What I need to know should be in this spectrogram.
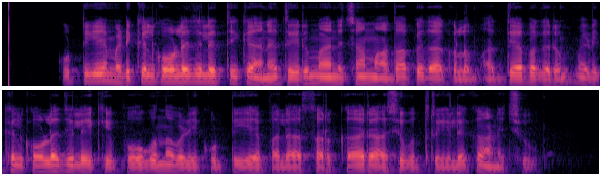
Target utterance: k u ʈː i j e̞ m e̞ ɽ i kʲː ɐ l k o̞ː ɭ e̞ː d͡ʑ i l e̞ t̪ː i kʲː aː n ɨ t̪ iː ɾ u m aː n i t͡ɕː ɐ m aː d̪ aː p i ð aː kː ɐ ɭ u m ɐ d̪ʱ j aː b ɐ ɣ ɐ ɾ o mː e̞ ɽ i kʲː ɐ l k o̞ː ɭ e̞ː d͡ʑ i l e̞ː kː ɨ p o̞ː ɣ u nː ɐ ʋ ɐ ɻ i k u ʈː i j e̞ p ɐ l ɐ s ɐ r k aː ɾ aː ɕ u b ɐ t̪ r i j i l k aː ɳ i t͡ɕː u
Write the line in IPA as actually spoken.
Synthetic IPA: k u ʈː i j e̞ m e̞ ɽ i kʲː ɐ l k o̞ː ɭ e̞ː d͡ʑ i l e̞ t̪ː i kʲː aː n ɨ t̪ iː ɾ u m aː n i t͡ɕː ɐ m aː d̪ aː p i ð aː kː ɐ ɭ u m ɐ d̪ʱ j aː b ɐ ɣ ɐ ɾ u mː e̞ ɽ i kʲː ɐ l k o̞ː ɭ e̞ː d͡ʑ i l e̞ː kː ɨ p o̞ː ɣ u nː ɐ ʋ ɐ ɻ i k u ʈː i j e̞ p ɐ l ɐ s ɐ r k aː ɾ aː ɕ u b ɐ t̪ r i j i l k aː ɳ i t͡ɕː u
